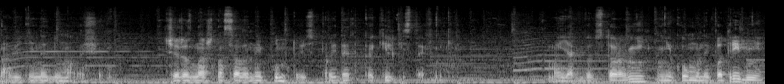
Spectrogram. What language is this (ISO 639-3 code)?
ukr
